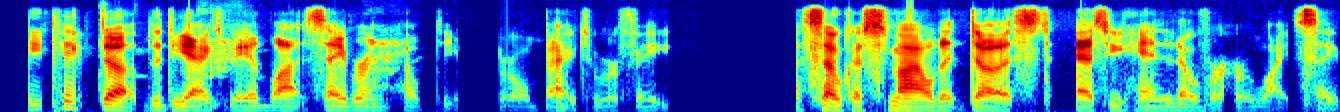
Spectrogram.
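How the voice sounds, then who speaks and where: Here is a man with a medium pitch and a bright, sharp tone. His intonation is fairly even, his loudness swings widely, and the sound is dry and close with no echo. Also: moderate pace. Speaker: fanfic author reading his story to friends. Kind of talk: reading aloud; casual chat. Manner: stuttering.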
